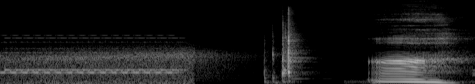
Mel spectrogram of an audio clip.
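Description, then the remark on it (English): A telephone rings steadily for about two seconds, then a sharp click like a handset being picked up, followed by a low, drawn-out groan from a voice. “I'm not dreaming the phone is ringing?”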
